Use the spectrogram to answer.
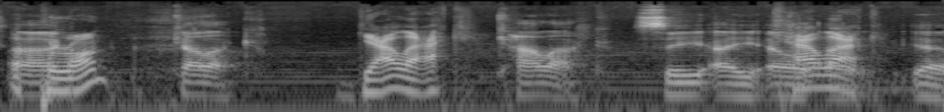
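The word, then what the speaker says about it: Calak: Kalak. Yeah, like a Cadillac, but without the D.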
